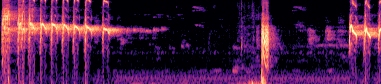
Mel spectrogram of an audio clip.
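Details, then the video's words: Sibuntung bird delivers a rapid run of high, sharp repeated notes that trails off into a thin whistle, then near silence broken by a loud click, before another quick burst of bright notes. "BURUNG SIBUNTUNG GACOR"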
